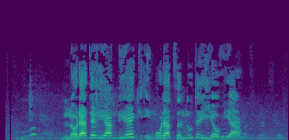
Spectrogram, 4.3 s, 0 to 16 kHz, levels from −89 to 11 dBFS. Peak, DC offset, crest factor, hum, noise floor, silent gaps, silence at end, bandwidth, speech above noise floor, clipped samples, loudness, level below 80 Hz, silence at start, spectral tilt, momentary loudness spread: -2 dBFS; under 0.1%; 24 dB; none; -49 dBFS; none; 0.15 s; 11.5 kHz; 26 dB; under 0.1%; -23 LUFS; -68 dBFS; 0.3 s; -2 dB/octave; 19 LU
